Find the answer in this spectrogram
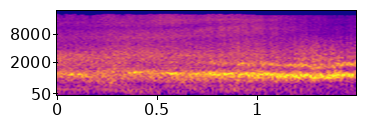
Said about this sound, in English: A car comes drifting sideways through the first turn. The tires are a screaming for mercy. But suddenly, you realize that they're the only thing that's screaming. There is no engine sound.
